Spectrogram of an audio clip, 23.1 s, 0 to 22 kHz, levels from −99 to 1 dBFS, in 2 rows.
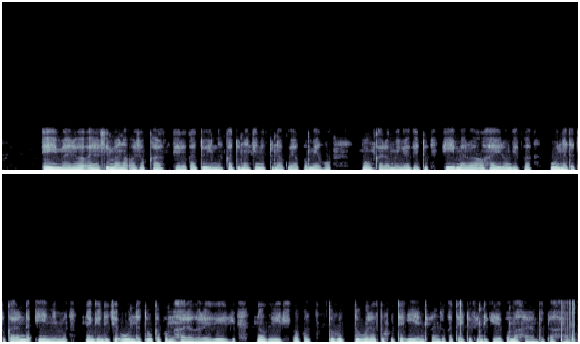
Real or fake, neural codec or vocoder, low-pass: real; none; 5.4 kHz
